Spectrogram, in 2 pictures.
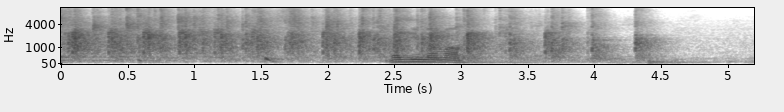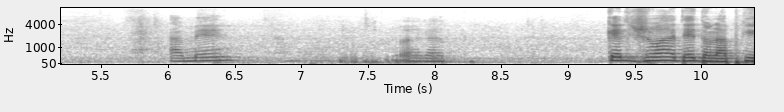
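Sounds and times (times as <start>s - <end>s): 
audience applause: 0.0s - 4.5s
speech: 2.4s - 3.2s, 6.1s - 6.6s, 7.8s - 8.2s, 9.3s - 10.3s.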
